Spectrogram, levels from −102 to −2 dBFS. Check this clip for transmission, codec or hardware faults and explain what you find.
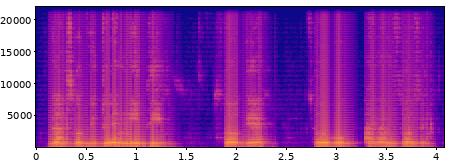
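One fault runs through the whole speech clip: planar audio read as interleaved. Each short block, about 2.67 ms and consistent with 128-sample blocks, stores all left samples and then all right, but playback takes them as alternating pairs. That chops the speech into a robotic buzz at 375 Hz, with no clear octave shift.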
